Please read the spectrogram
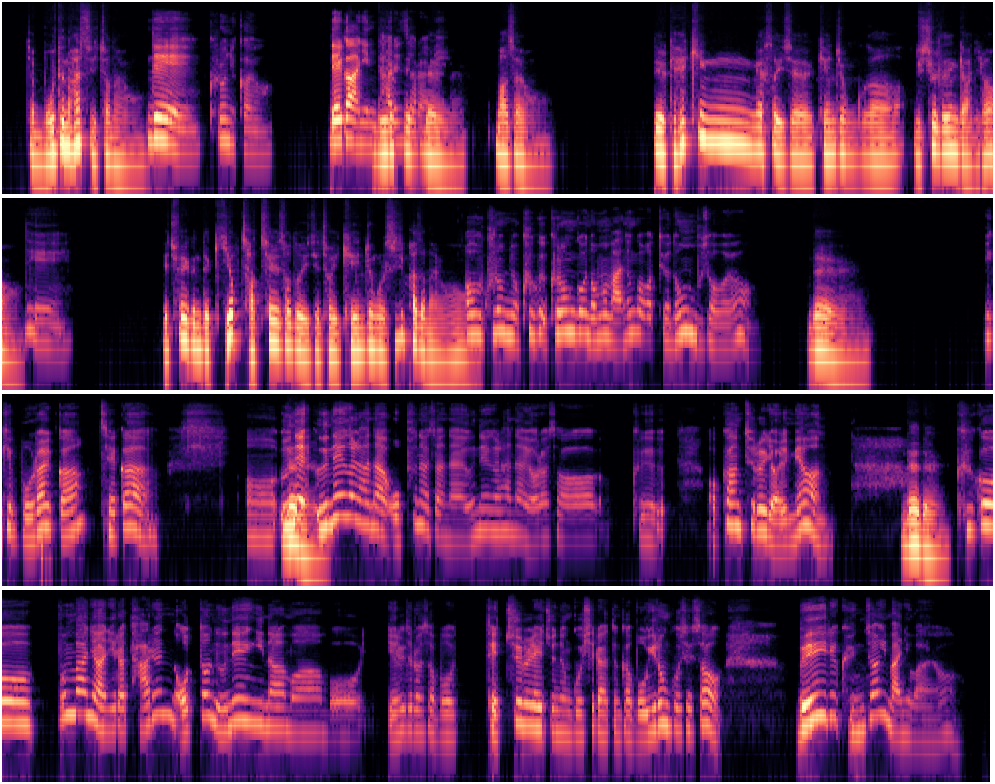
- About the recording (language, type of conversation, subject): Korean, unstructured, 기술 발전으로 개인정보가 위험해질까요?
- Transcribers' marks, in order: tapping; other background noise; in English: "어카운트를"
